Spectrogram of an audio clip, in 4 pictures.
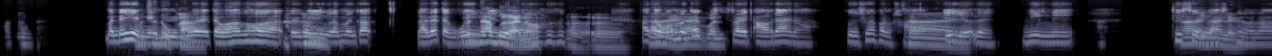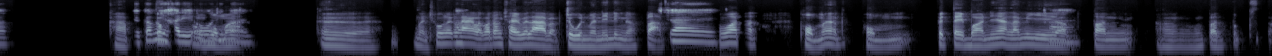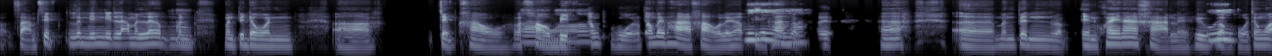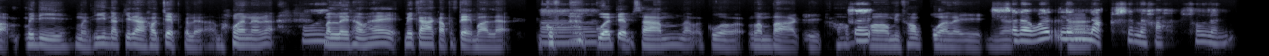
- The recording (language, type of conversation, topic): Thai, unstructured, คุณชอบทำกิจกรรมอะไรในเวลาว่างมากที่สุด?
- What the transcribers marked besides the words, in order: unintelligible speech; laughing while speaking: "เออ"; tsk; chuckle; in English: "Fresh out"; other noise; unintelligible speech; laughing while speaking: "ประมาณ"; laughing while speaking: "กลัว"; other background noise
